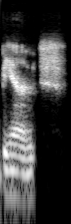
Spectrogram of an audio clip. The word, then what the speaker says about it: Byrne: I think that's how you pronounce her name, Byrne.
